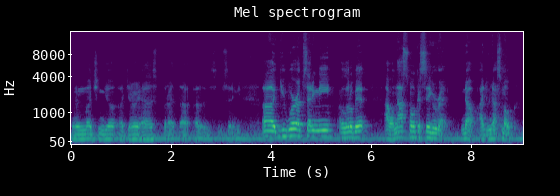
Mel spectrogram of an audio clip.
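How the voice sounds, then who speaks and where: Speaking at a moderate pace with an American accent, a man shows big swings in loudness amid audible room echo. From California. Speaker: livestreamer. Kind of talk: casual livestream chat.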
